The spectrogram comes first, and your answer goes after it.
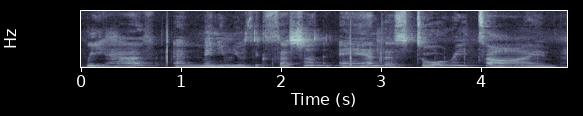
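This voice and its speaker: A woman's voice: medium pitch, darkish tone, slight background noise. A woman hosting a puppet show and sing-along session, speaking simply and directly to small children. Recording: echoey room.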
